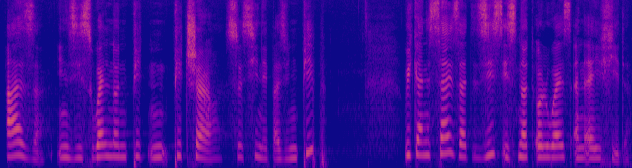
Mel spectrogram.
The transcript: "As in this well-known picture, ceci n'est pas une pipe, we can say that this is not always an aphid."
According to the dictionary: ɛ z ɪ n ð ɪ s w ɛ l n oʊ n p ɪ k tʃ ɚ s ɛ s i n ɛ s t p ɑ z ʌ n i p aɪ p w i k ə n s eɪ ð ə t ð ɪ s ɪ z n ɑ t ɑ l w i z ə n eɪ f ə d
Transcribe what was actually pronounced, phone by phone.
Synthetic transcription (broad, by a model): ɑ z ɪ n ð ɪ s w ɛ l n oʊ n p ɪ k tʃ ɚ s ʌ s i n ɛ p ɑ z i n p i p w i k ə n s eɪ ð ə t ð ɪ s ɪ z n ɑ t ɑ l w i z ə n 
